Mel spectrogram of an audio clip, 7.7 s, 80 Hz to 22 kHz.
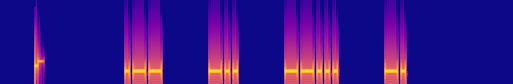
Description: Morse code, heard as a keyed tone, about 20 wpm, spaced as for 9 wpm, 700 Hz. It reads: WD7N
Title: USA Call Signs - 4 Characters - 4x Character Spacing - 20wpm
